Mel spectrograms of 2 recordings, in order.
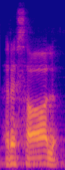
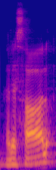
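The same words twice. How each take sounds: The two takes are said the same way.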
